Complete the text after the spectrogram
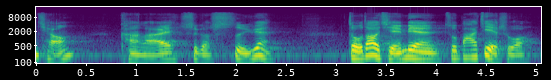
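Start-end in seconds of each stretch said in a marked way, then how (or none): none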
